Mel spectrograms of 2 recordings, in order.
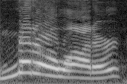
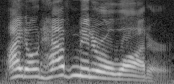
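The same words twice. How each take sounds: First: High, loud disbelieving "Mineral water?"; incredulous echo. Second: Fretting hostess. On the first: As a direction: toss her words back in disbelief. He echoes her in disbelief. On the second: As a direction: fret like a hostess caught unprepared. Wife dismayed about water. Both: Retold or imitated.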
